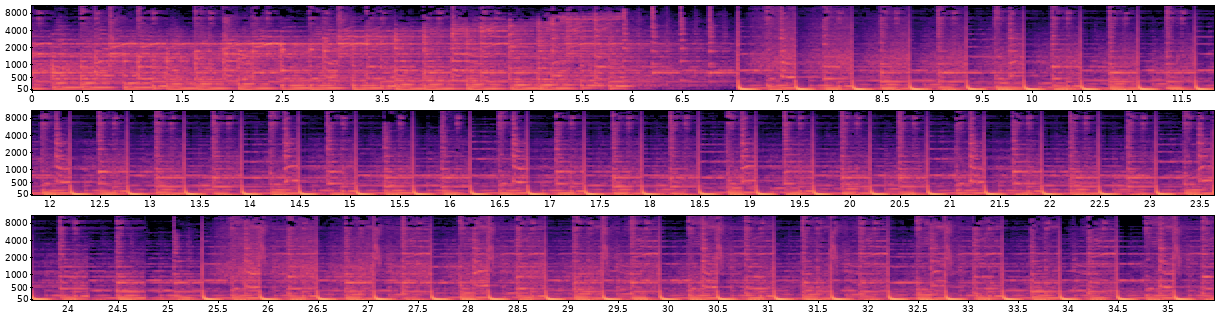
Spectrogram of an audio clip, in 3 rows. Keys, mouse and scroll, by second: 19.4-23.2 middle drag, 23.2-25.5 drag, 25.5 ctrl+r, 28.2-30.8 middle drag, 32.2 KP_7, 33.5 a, 33.8-35.4 middle drag.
